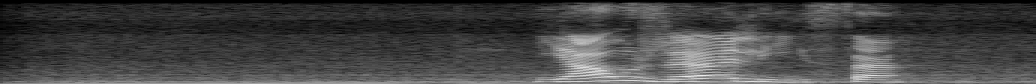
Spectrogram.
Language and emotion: Russian, positive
